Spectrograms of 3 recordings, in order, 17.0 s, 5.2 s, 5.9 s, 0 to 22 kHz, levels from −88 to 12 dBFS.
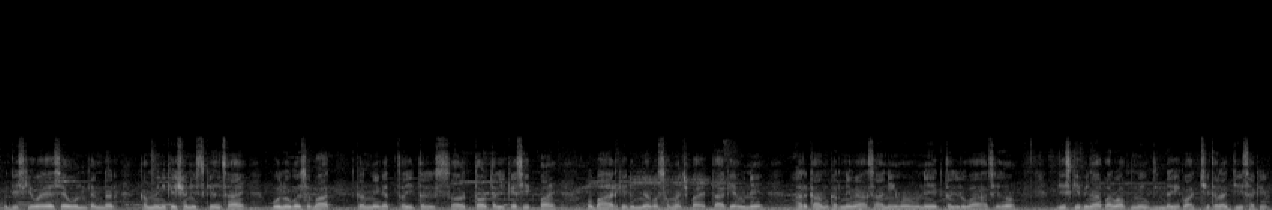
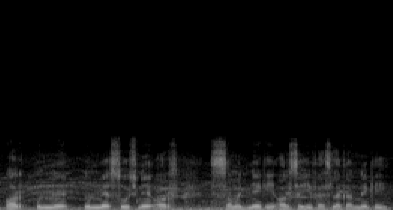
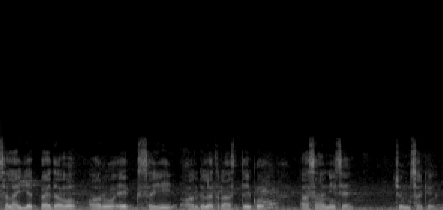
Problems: background sounds at intervals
